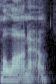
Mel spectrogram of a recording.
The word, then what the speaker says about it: Milano: But her last name is actually pronounced Milano.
